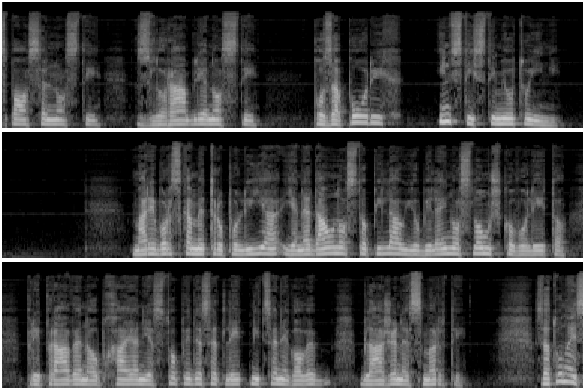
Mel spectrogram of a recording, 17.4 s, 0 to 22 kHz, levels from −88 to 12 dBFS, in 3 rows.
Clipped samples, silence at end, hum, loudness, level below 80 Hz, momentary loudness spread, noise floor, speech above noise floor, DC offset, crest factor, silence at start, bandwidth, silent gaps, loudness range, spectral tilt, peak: under 0.1%; 0 s; none; -20 LUFS; -64 dBFS; 11 LU; -68 dBFS; 48 dB; under 0.1%; 20 dB; 0 s; 15.5 kHz; none; 3 LU; -5.5 dB/octave; 0 dBFS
